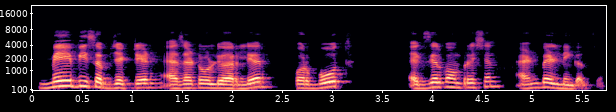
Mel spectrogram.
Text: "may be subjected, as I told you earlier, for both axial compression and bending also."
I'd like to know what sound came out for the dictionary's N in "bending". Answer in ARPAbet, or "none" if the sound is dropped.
L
